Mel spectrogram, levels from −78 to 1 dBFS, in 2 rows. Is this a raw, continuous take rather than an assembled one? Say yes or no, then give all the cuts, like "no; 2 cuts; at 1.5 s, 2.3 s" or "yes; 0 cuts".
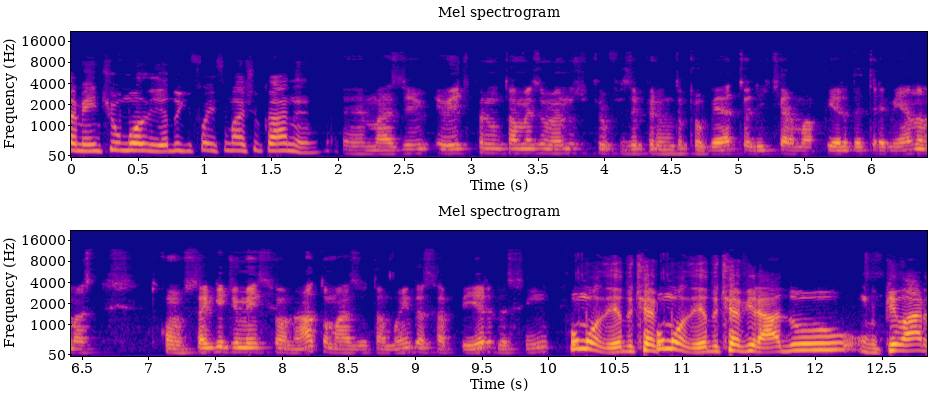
no; 1 cut; at 10.8 s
